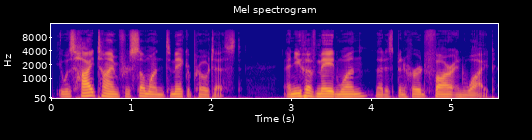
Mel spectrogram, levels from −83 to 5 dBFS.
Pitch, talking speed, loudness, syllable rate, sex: 115 Hz, 245 wpm, -19 LUFS, 5.4 syllables/s, male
